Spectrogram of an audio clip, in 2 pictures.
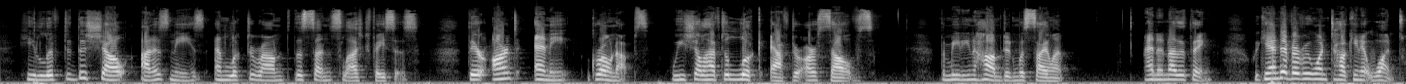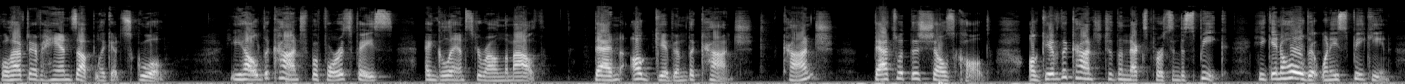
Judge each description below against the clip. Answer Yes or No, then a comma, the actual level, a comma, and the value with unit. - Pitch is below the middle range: No, high, 200 Hz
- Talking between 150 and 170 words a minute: No, average, 195 wpm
